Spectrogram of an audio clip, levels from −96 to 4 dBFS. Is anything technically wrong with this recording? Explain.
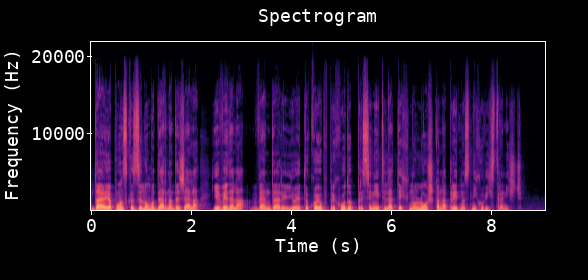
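No, nothing technically wrong stood out on listening to this speech recording.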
